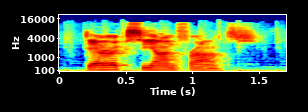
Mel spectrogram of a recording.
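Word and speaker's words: Derek Cianfrance: Derek Cian France.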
